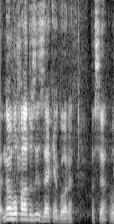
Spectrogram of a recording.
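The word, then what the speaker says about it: Žižek: Aí aqui a Wikipedia diz que a gente deve pronunciar Zizek.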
